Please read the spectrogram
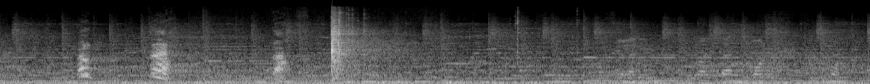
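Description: Background music with a steady low beat. Three short voice sounds slide downward in pitch in the first three seconds, and a single sharp clank comes a little past three seconds in.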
